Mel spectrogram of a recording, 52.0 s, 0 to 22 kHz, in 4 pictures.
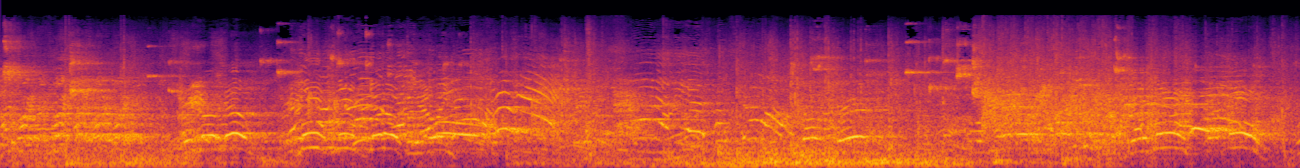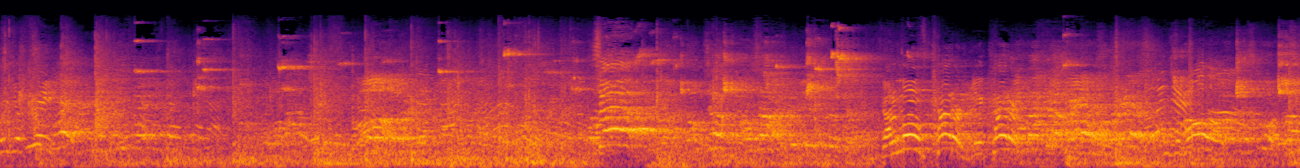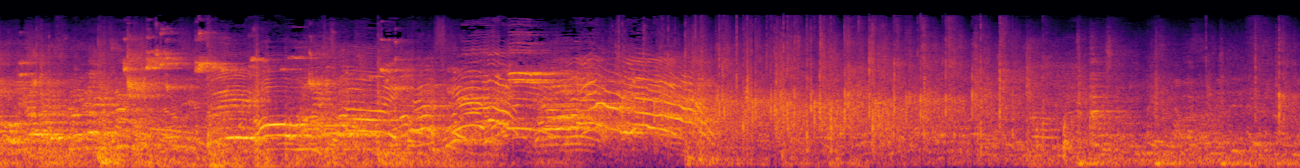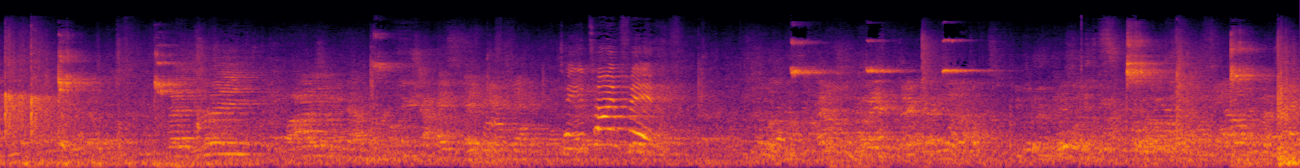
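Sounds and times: sneakers squeaking: 0:00.0 - 0:05.8, 0:06.4 - 0:10.0, 0:10.7 - 0:11.4, 0:14.0 - 0:21.8, 0:23.6 - 0:31.8, 0:39.5 - 0:41.3, 0:42.6 - 0:43.2, 0:46.8 - 0:49.2, 0:50.1 - 0:52.0.

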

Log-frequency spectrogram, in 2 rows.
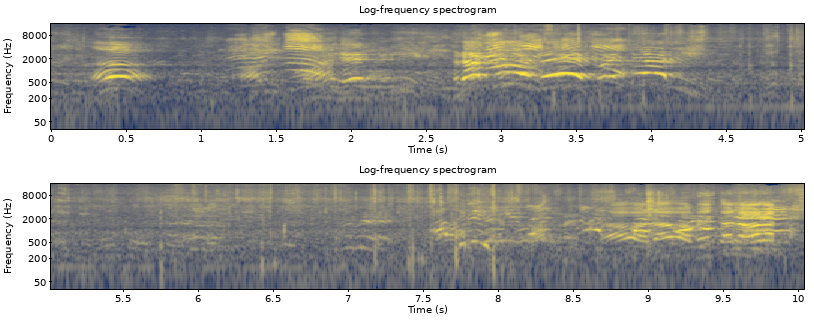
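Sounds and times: children calling out: 0:07.6 - 0:10.0.

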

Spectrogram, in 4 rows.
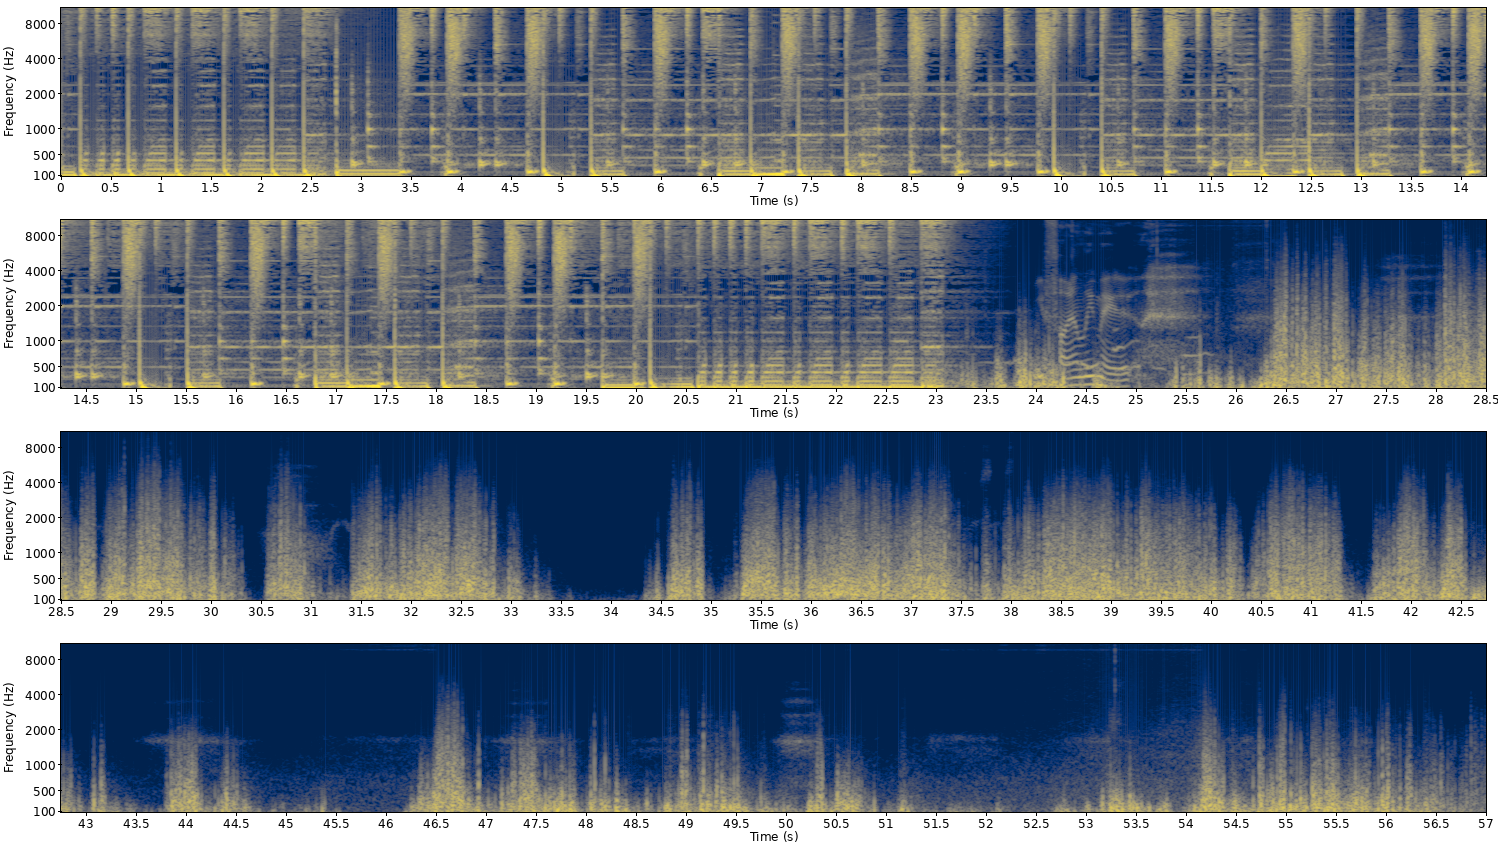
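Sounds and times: strong wind buffeting microphone: 0:22.9 - 0:33.6, 0:34.2 - 0:57.0.

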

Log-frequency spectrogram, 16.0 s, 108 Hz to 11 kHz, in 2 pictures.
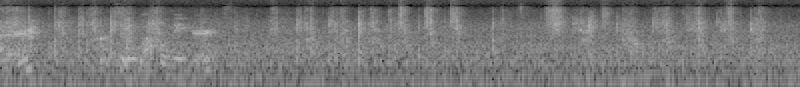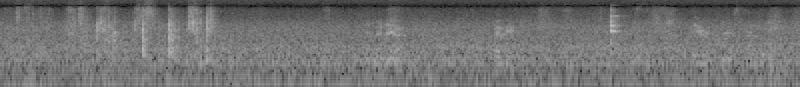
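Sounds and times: spoon scraping batter in bowl: 0:00.0 - 0:07.7, 0:08.6 - 0:10.2.

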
